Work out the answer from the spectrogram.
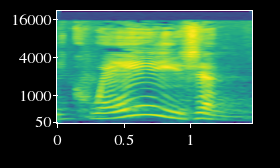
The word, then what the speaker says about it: equation: last we have an equation an equation equation three syllable stress the second three two and remember this t-o-t-i-o-n is not shin it's zheng all right so our equation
